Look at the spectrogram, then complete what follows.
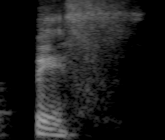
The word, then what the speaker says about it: pez: Esse C era uma pronúncia mais forte, como o TS, petse, que depois evolui a pez, ou pez. No espanhol peninsular mantém-se uma interdental, pez, mas no espanhol americano é uma sibilante, pez, ok?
